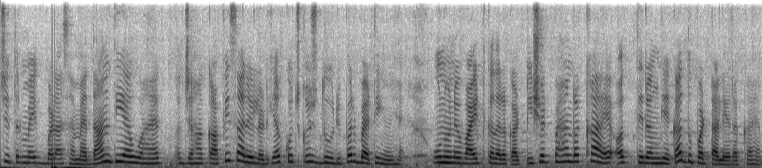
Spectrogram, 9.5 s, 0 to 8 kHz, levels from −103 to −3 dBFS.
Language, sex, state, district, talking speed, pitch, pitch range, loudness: Hindi, female, Uttar Pradesh, Etah, 215 wpm, 250 Hz, 225-300 Hz, -15 LUFS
